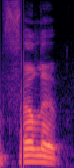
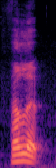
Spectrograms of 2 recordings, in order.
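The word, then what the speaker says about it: Felip: Sigma's telling me how to pronounce his name. Philip. Philip.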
